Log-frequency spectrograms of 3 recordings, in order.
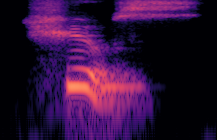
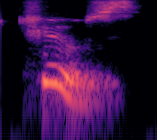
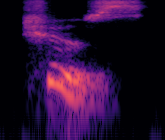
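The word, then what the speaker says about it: tschüs: similar to English then for by it is shoes okay it is choose t s c h u s but U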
